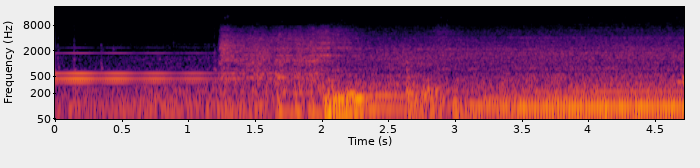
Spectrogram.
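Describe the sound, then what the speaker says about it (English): A BMW car with an N54 engine and a fueling issue cranks and catches, then settles into a steady idle rumble at close range. "let's try to start the car."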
